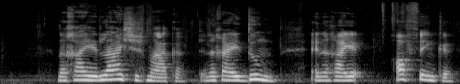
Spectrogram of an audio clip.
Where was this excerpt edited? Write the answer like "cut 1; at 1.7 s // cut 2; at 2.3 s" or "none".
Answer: cut 1; at 2.0 s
